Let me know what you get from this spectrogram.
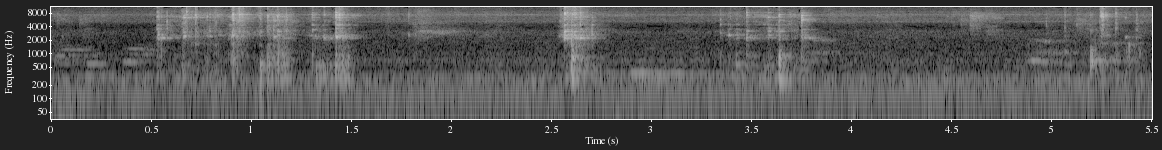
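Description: Small hard plastic toy pieces clicking and clacking as they are handled and set down among other plastic toys: a run of quick clicks in the first second and a half, a sharp single click in the middle, and a few more after.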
